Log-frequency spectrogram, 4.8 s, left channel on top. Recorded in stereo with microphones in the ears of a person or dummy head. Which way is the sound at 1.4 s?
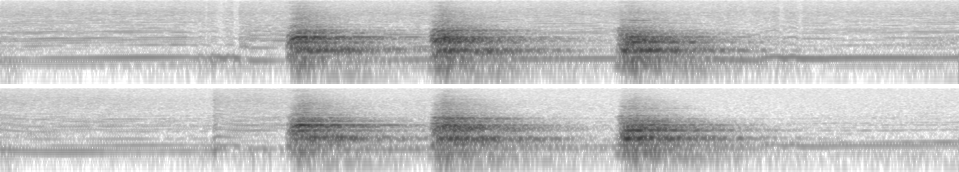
65° left (ahead or behind).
